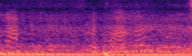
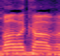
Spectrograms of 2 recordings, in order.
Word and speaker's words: balaclava: It's not baklava. Something like that. I don't want to say it because I'm just gonna say it wrong. People are making fun of Yeah. I just don't say it. Balaclava.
